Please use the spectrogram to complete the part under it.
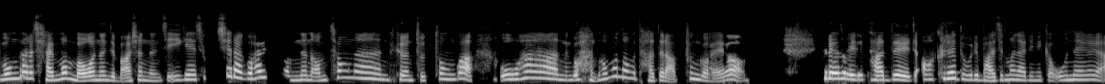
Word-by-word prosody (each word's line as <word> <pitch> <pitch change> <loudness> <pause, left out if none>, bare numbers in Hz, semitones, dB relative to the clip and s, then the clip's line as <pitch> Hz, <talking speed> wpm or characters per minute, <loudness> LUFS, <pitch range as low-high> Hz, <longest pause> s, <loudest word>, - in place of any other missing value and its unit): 뭔가를 270 +4 +3
잘못 225 +1 +1
먹었는지 195 0 +2
마셨는지 170 +1 -4
이게 225 +2 0
숙취라고 320 - 0
할 305 +2 +3
수 320 - -12
없는 205 0 -3
엄청난 270 - -1
그런 205 -1 -3
두통과 235 +7 0 0.3
오한과 245 -4 +1
너무너무 305 - -2
다들 180 -3 -2
아픈 260 -3 -3
거예요. 160 -5 -3 1.0
그래서 275 -1 +7
이제 220 -1 +3
다들 205 0 +3
이제 180 - -3
"어 230 - -1
그래도 265 -1 +2
우리 215 0 -1
마지막 205 +4 -2
날이니까 190 -3 -5
오늘 210 +2 -3
220 Hz, 375 characters per minute, -18 LUFS, 195-270 Hz, 1.0 s, 그래서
